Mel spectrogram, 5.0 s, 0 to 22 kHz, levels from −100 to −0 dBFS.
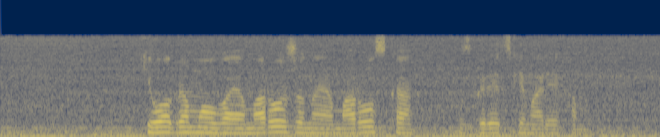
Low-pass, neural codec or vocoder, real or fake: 7.2 kHz; none; real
